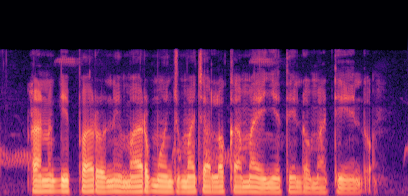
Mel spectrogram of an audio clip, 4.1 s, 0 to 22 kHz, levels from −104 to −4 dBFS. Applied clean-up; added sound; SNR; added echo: none; none; none; none.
